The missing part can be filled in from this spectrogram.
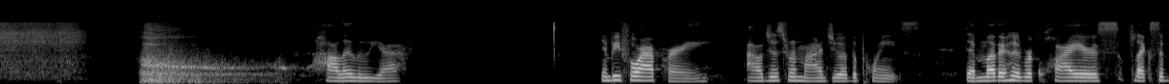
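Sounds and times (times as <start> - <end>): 
slow deep breath during a sermon: 0.0 - 3.1
speech: 3.2 - 4.1, 6.0 - 11.6.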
